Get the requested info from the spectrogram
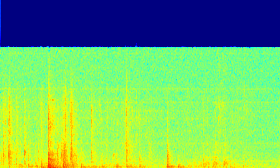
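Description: Footsteps and knocks on a wooden stage floor as a person moves and sits down, with a heavy thump about a second in and a few lighter knocks after, trailing off into quiet room tone.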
